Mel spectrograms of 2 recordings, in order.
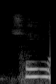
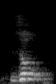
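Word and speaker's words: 増: 증 자 저할 증자 음독 잘 보셔야 돼요 소 아니에요 소 소 소 조 타급 넣어서 읽어주면 돼요 조 조 이렇게 읽어주면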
